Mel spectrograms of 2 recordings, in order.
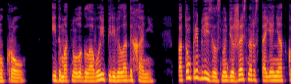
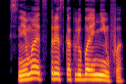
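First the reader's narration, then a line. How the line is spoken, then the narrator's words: Wry snort. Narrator (Russian): хмыкнул Кроу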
